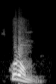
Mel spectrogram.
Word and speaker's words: ক্রম: এই শব্দের প্রথমে কি রয়েছে? প্রথমে ব্যঞ্জন বর্ণ যুক্ত রয়েছে এবং র ফলা রয়েছে, কিন্তু ওই রেফ রেফ রয়েছে না, সে কারণে ওই অটা উচ্চারণ কি হবে? ও হয়ে যাবে, ক্রম।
